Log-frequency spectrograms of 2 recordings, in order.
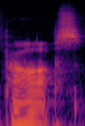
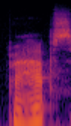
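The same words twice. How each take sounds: First: It is said in a mock-Tasmanian accent. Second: It is said in the speaker's usual accent.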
